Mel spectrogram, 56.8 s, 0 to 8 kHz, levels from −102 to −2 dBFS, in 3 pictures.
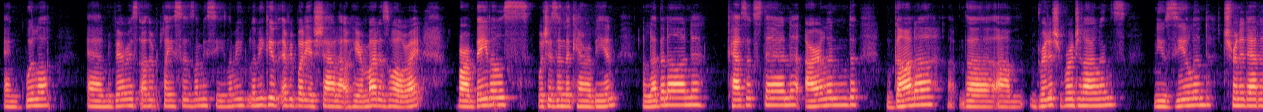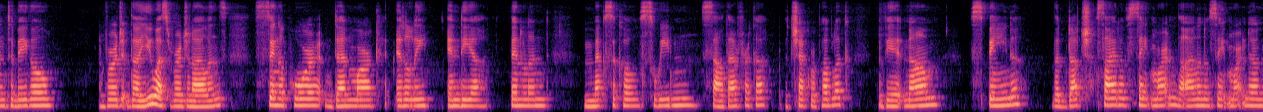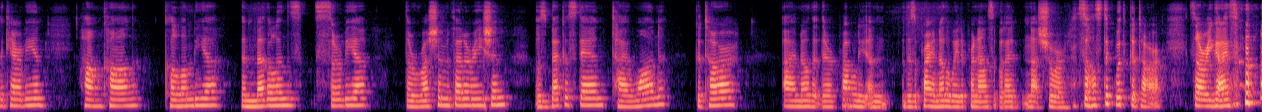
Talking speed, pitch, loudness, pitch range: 120 wpm, 170 Hz, -23 LUFS, 155-185 Hz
